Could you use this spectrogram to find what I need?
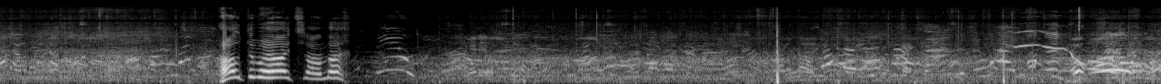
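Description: Young children chatter and call out across an open field.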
